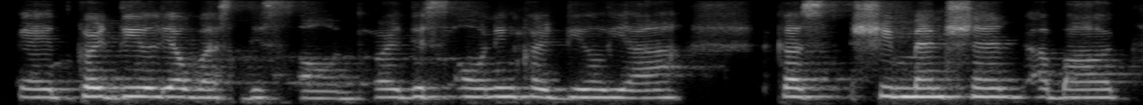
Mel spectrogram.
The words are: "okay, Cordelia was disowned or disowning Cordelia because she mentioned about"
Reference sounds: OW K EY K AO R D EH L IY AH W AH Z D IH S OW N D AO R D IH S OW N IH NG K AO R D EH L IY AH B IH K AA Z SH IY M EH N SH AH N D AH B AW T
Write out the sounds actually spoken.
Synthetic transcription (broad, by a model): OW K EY K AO R D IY L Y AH W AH S D IH S OW N D AO R D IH S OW N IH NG K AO R D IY L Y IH K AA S SH IY M EH N SH AH N D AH B AW T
